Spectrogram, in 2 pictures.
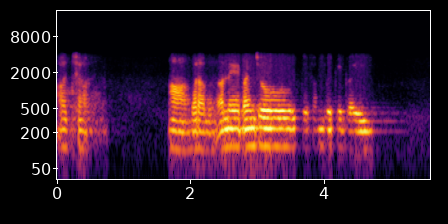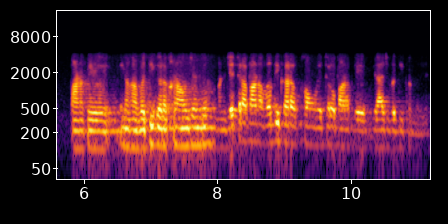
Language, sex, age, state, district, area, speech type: Sindhi, male, 18-30, Gujarat, Junagadh, urban, conversation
